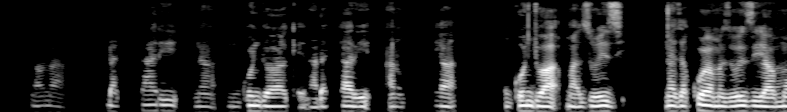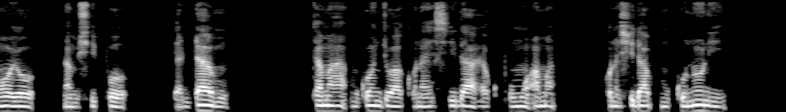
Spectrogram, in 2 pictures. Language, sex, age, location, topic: Swahili, male, 18-24, Wajir, health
